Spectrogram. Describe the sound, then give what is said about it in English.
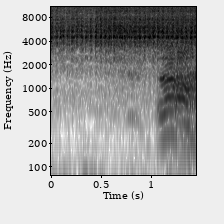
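A steady, dry rattling buzz from diamondback rattlesnakes, hissing and shaking continuously throughout, with a brief voiced sound rising over it near the end. “Snakes? Hell, there might be like a dozen big old diamondback rattlers in there, just waiting for me to stick my hand in.”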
